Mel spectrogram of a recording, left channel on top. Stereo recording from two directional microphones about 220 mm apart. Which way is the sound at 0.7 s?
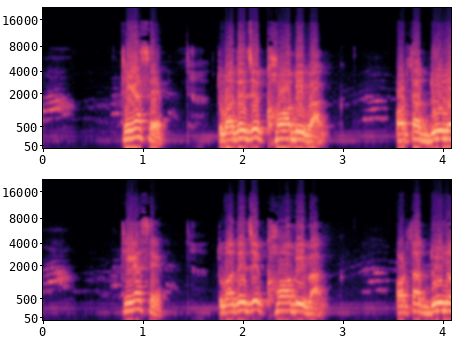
30° left (ahead or behind).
